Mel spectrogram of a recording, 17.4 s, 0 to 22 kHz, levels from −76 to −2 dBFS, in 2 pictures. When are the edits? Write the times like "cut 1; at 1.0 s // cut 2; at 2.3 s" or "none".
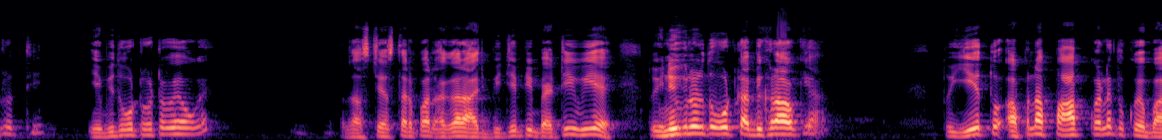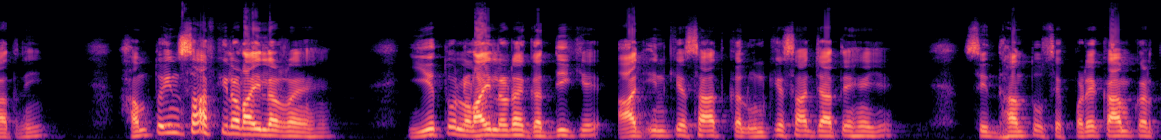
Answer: none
